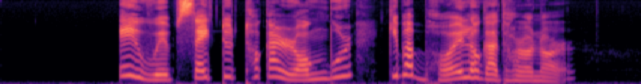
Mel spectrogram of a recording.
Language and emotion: Assamese, disgusted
